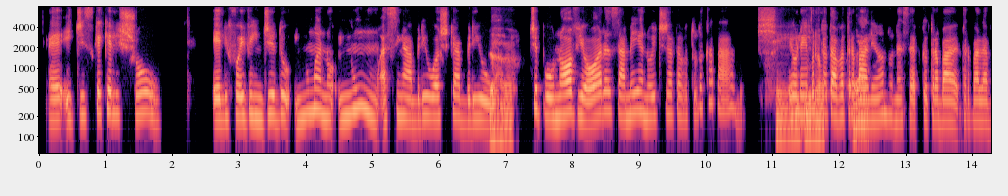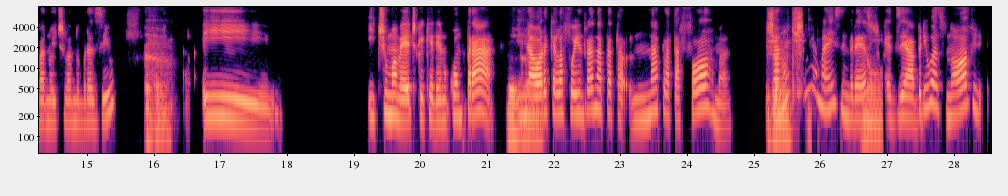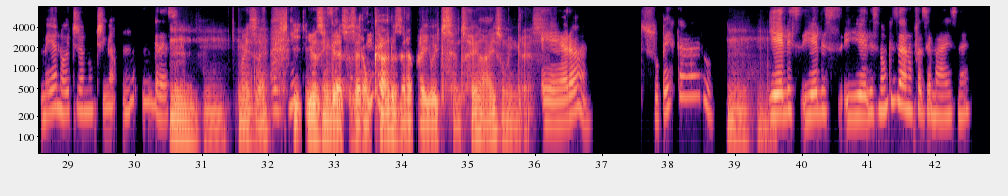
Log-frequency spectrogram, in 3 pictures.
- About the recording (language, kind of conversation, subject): Portuguese, unstructured, Você prefere ouvir música ao vivo ou em plataformas digitais?
- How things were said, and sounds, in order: tapping; other noise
